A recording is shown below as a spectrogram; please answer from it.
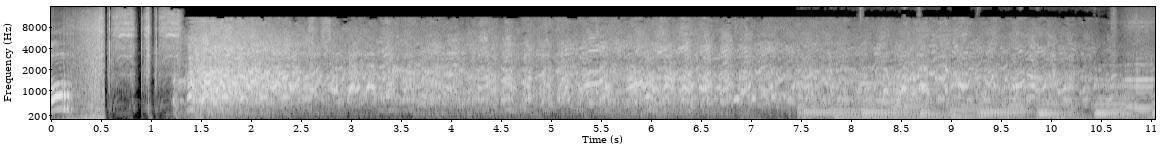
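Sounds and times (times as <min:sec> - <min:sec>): camera shutter click: 0:00.5 - 0:01.4
canned laughter: 0:01.2 - 0:10.8
light comic music: 0:07.5 - 0:11.0.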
